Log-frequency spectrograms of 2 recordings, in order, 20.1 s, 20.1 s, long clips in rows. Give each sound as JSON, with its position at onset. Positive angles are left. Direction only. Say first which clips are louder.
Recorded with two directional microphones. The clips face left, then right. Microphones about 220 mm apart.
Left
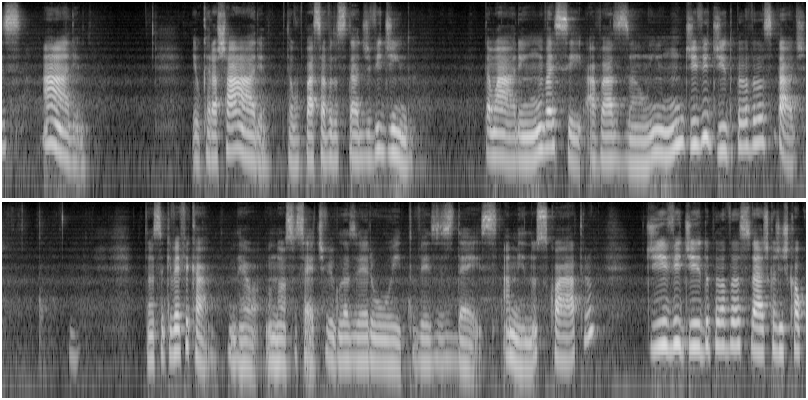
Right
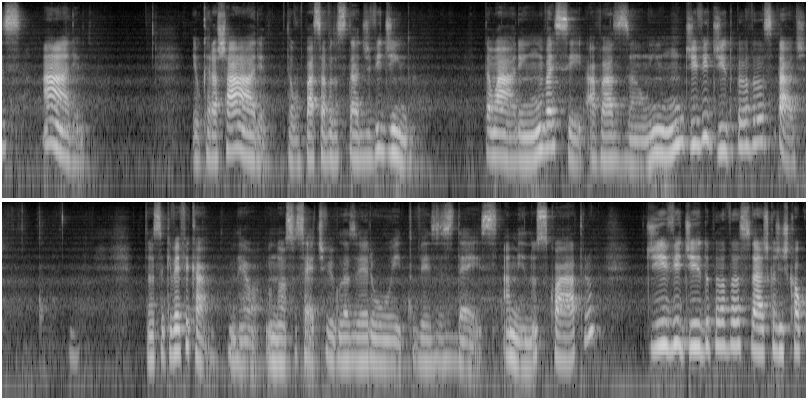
{"t": 0.0, "sound": "a woman's voice", "louder": "left 4 dB", "side_deg": 50}
{"t": 2.4, "sound": "speech", "louder": "left 5 dB", "side_deg": 50}
{"t": 6.1, "sound": "speech", "louder": "left 5 dB", "side_deg": 45}
{"t": 11.5, "sound": "speech", "louder": "left 4 dB", "side_deg": 50}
